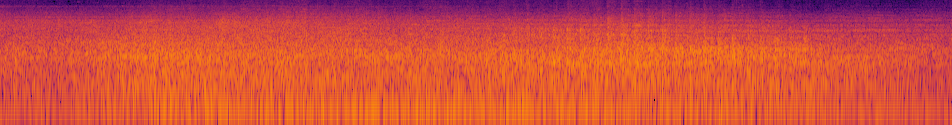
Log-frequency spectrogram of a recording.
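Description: A diesel-powered freight train with a pair of mid-train diesel helper locomotives rolls past, a steady, broad rumble and wheel clatter that holds at moderate distance throughout.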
